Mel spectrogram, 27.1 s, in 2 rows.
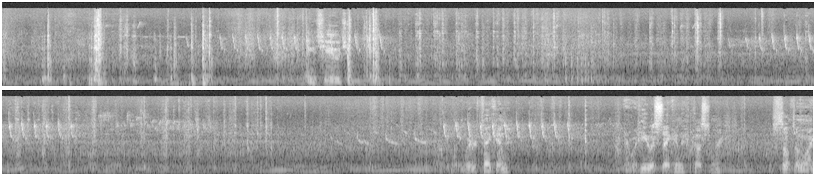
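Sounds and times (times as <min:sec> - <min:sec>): steady low hum: 0:00.0 - 0:27.0
bird chirping: 0:01.6 - 0:07.8, 0:11.2 - 0:18.2, 0:18.8 - 0:24.9.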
